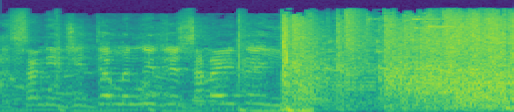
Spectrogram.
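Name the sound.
gunshots fired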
